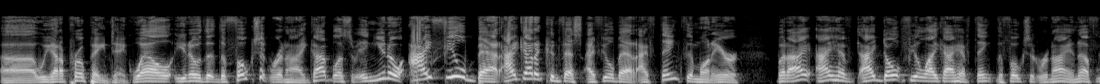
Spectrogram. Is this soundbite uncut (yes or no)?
yes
